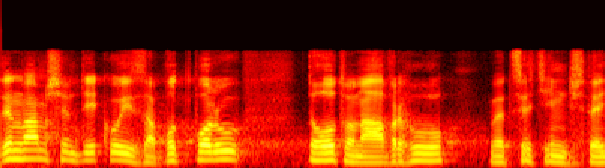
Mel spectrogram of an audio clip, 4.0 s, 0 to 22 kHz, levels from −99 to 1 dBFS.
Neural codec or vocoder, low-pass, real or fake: codec, 16 kHz, 0.8 kbps, ZipCodec; 7.2 kHz; fake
